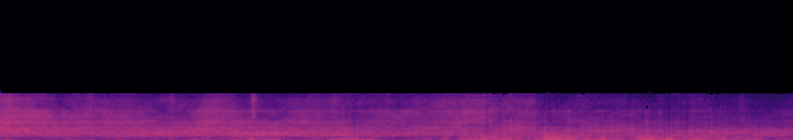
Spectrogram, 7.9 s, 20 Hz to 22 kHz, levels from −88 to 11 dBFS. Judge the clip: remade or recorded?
remade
